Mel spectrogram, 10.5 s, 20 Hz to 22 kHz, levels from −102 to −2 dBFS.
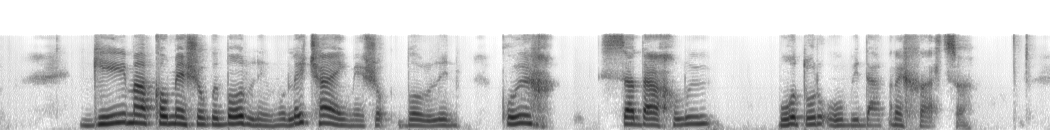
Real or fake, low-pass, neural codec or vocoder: fake; 7.2 kHz; codec, 16 kHz, 1 kbps, X-Codec, HuBERT features, trained on LibriSpeech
